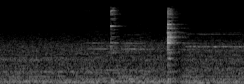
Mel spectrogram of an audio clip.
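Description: Metal fork clinking twice against a ceramic dinner plate, the second clink louder, each with a short ring.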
